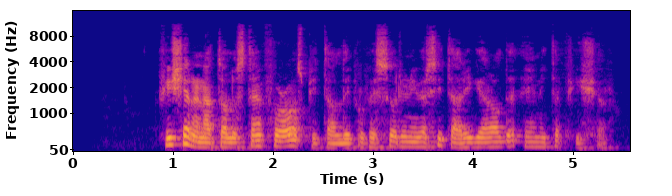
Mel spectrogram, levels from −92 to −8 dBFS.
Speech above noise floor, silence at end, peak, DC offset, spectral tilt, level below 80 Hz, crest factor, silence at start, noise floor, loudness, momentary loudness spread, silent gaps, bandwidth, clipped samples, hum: 48 dB; 0.25 s; -14 dBFS; under 0.1%; -4.5 dB/octave; -70 dBFS; 20 dB; 0.85 s; -81 dBFS; -33 LUFS; 14 LU; none; 11.5 kHz; under 0.1%; none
